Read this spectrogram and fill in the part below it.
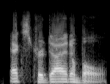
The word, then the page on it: extraditable: American English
